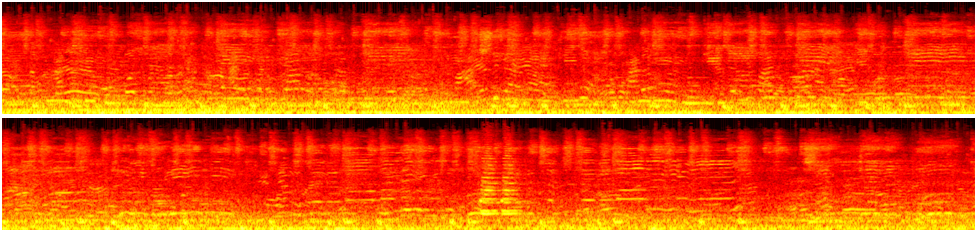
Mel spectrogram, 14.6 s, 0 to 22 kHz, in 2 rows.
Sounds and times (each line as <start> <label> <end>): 0.0 private bus with music 14.6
